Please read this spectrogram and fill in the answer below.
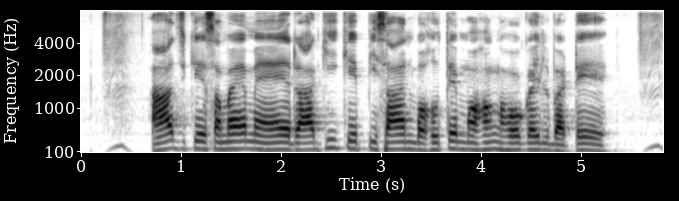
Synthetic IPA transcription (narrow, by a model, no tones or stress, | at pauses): ad͡ʒkesəməjmeɾaɡikepisanbəɦut̪eməɦəŋɡɦoɡəɪlbaʈe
